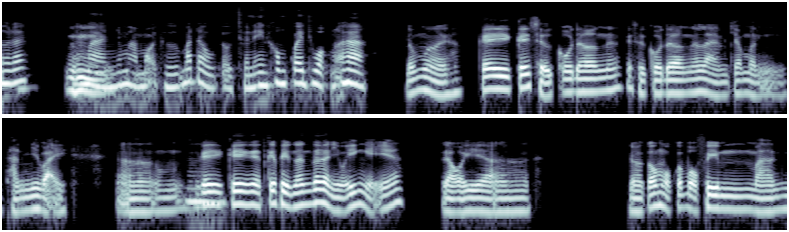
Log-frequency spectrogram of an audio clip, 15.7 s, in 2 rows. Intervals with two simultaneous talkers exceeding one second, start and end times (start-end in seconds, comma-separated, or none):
none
